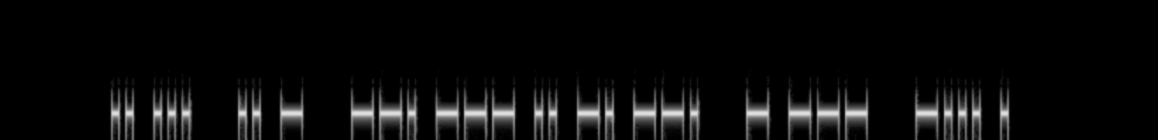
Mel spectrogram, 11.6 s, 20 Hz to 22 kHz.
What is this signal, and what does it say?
Morse code, heard as a keyed tone, about 17 wpm, 700 Hz. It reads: IS IT GOING TO BE
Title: Sets of 5 Words Encore2 17wpm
